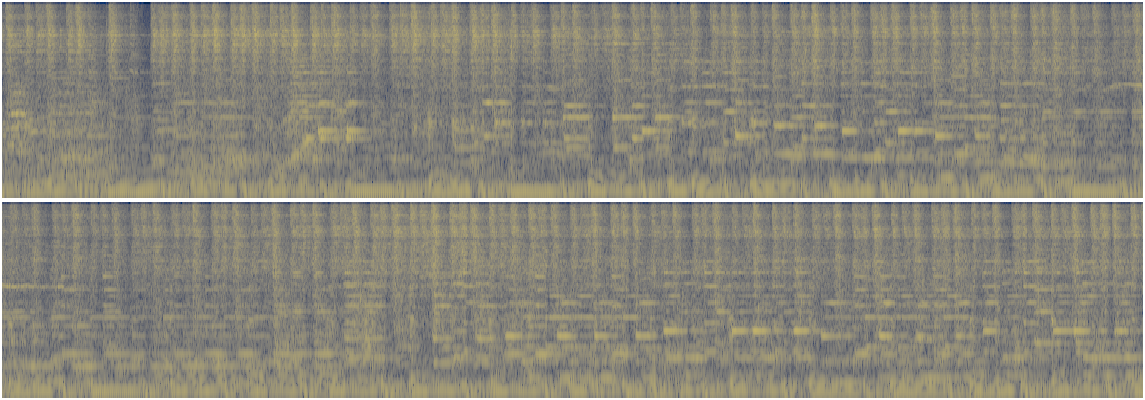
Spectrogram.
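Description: Live cumbia band playing an instrumental passage: congas, timbales and drum kit keep a steady dance beat under electric bass and a bright lead melody.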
